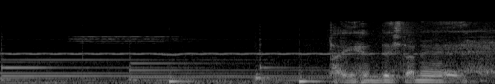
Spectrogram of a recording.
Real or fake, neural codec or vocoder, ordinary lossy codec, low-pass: real; none; none; none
